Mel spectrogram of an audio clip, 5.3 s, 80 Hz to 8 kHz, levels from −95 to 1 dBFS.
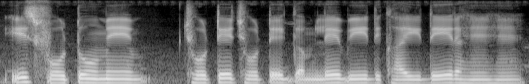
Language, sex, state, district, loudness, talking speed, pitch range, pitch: Hindi, male, Uttar Pradesh, Lucknow, -14 LUFS, 125 wpm, 120-135 Hz, 130 Hz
